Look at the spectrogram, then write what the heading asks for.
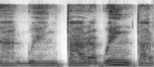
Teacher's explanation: Tu tem o som do u nesse aguentar num ditongo que não é tônico, a sílaba tônica mas é um ditongo crescente.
